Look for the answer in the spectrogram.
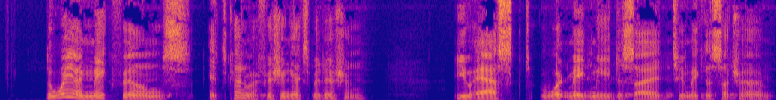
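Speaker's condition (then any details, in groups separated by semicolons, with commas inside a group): Cleft lip and palate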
